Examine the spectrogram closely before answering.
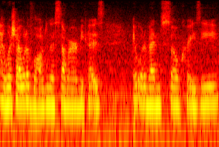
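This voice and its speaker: In a room with audible echo and noticeable background noise, a woman talks at a fairly quick pace in a fairly low pitch with monotone, flat intonation. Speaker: wellness vlogger. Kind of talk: vlog. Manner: casual.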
